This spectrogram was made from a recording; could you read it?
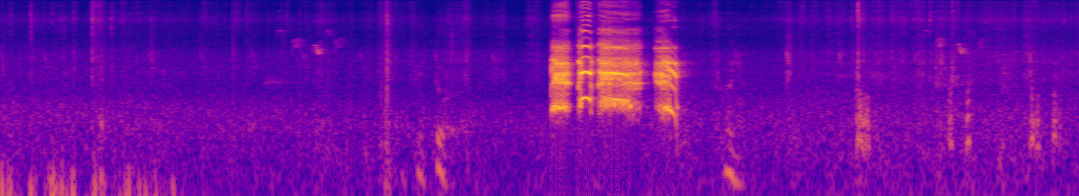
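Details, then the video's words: Red junglefowl crowing as a decoy to draw in wild junglefowl: one loud, harsh crow of several choppy segments lasting just over a second, set in near silence with faint clicks and rustles before and after. "dib qaib qu tuaj zoo Kawg li ต่อไก่ป่าเข้าดีมาก"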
